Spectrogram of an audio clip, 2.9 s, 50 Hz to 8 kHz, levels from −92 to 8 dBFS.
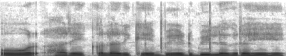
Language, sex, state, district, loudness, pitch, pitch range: Hindi, male, Uttar Pradesh, Saharanpur, -14 LUFS, 150 Hz, 150-155 Hz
